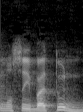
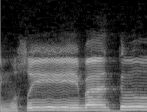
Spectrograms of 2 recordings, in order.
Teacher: di sini kena baca dengan bunyi tanwin ditukarkan kepada bunyi mim. Bunyi nun kepada bunyi mim. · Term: ikhlab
